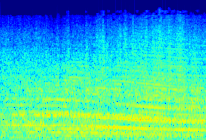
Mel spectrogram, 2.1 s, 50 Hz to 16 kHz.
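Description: NASCAR Craftsman Truck Series race trucks' V8 engines running flat out as they go by, a steady engine note that falls slowly in pitch.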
